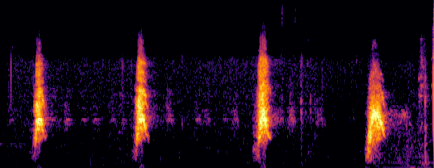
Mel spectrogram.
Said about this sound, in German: Es ist ein schreckendes Reh.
